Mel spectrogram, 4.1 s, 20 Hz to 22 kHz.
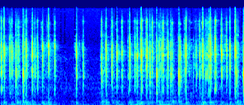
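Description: A small 60% mechanical keyboard with an aluminum case, brass plate and plastic keycaps is typed on rapidly with the fingertips of both hands. About 26 short, bright key clicks snap off with almost no ring, broken by a brief pause near the one-second mark before the typing resumes.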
